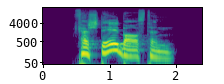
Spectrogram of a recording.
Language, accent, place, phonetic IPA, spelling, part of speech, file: German, Germany, Berlin, [fɛɐ̯ˈʃtɛlbaːɐ̯stn̩], verstellbarsten, adjective, De-verstellbarsten.ogg
- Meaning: 1. superlative degree of verstellbar 2. inflection of verstellbar: strong genitive masculine/neuter singular superlative degree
